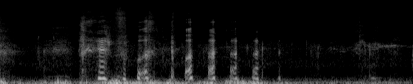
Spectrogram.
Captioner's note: laughter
